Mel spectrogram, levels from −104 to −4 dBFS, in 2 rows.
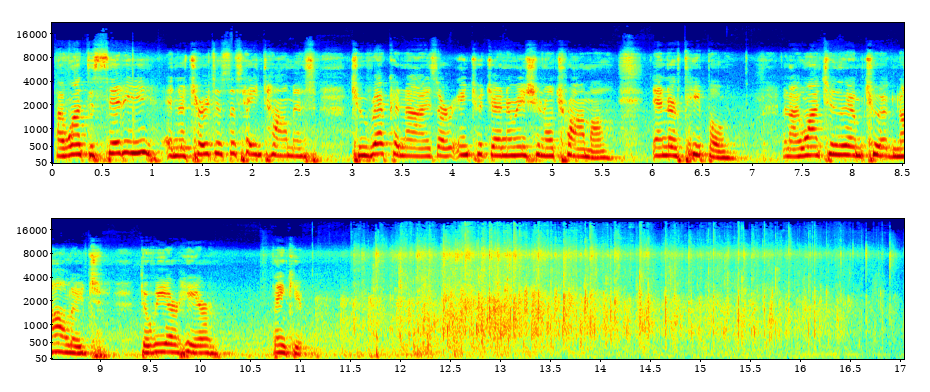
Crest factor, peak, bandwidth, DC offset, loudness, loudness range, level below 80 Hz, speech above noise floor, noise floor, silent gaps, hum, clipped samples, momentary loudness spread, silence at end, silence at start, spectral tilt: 14 dB; 0 dBFS; 18 kHz; under 0.1%; -14 LUFS; 9 LU; -44 dBFS; 24 dB; -36 dBFS; none; none; under 0.1%; 17 LU; 0.1 s; 0.05 s; -5 dB/octave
